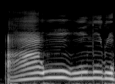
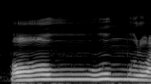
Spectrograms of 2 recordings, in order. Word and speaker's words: 옴: 유튜브 이렇게 보시면 아우음으로 발음하는 경우도 있는데 어우음으로 하시면 몸에 진동이 오는 부분이 좀 달라져요.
